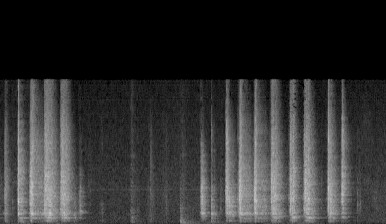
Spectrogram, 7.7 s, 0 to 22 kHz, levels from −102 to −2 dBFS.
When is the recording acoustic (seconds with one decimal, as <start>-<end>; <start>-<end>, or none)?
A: 5.7-6.3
